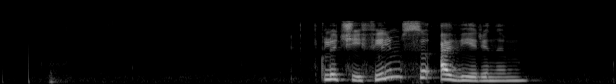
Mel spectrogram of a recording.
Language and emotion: Russian, positive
